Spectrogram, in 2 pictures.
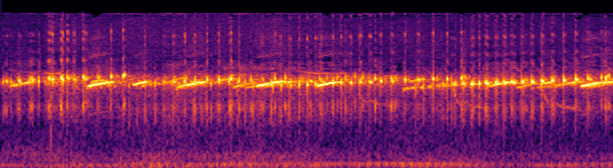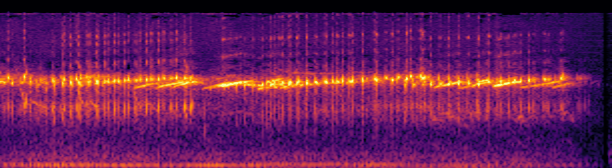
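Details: Upland chorus frogs call in spring from open marshes or wetlands. A few rising, pulsed creeks sound like a thumbnail run along a comb's teeth, fewer and quieter than spring peepers.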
